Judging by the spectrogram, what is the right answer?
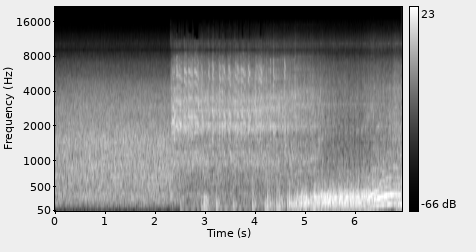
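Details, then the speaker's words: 1989 Yamaha FZR600 Genesis not started in over 4 years, on old fuel; cranks then catches, running uneven and lumpy with a stumbling beat as revs rise, misfiring though compression sounds good. "[Music] sounds like it's misfiring like it's only running it's just this"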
